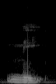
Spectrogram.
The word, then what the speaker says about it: knee: For example, 500 years ago, all English speakers used to pronounce the K in knee, as in knee.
